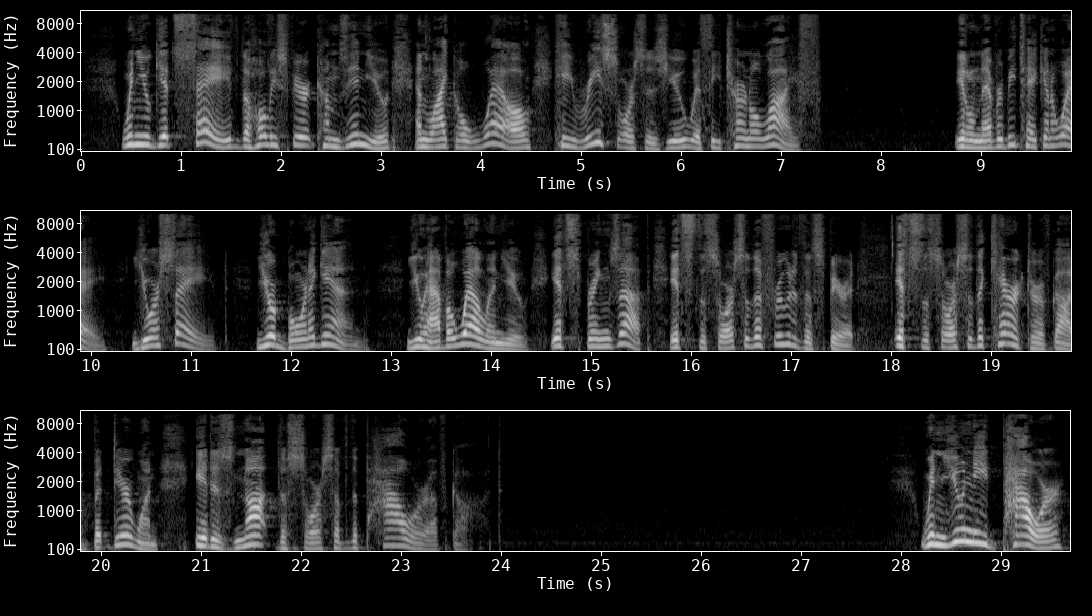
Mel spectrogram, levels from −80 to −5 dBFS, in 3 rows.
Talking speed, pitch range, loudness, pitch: 150 wpm, 135-195 Hz, -30 LUFS, 165 Hz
